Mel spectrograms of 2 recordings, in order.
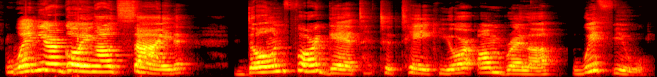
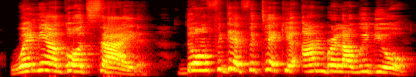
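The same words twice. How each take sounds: First: Slow, careful standard English; proper English. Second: Loud Jamaican patois, higher. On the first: Teaching viewers the proper English way, slowly. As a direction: enunciate When you're going outside in standard English. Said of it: "the proper way would". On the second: Giving viewers the patois version, in Jamaican patois. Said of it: "that's the patois". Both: Shown as a demonstration.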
